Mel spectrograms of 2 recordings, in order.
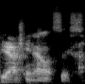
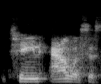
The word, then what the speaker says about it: Chainalysis: Chainalysis. I'm going to check that out because it's an interesting Chainalysis. Okay, yeah, just exactly like it's spelled, chain and analysis.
